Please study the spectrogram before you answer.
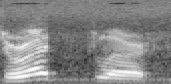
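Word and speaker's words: Röttler: Spelled the same, except you've got an umlaut, so it's Rutler. Excuse me? Rittler.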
